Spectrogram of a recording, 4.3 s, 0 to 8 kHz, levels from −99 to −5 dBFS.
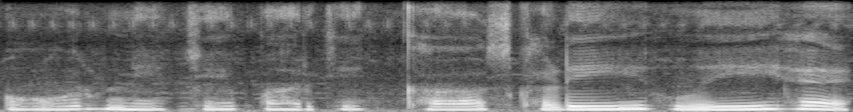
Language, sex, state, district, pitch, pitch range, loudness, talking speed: Hindi, female, Haryana, Rohtak, 220 Hz, 210-235 Hz, -14 LUFS, 100 wpm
